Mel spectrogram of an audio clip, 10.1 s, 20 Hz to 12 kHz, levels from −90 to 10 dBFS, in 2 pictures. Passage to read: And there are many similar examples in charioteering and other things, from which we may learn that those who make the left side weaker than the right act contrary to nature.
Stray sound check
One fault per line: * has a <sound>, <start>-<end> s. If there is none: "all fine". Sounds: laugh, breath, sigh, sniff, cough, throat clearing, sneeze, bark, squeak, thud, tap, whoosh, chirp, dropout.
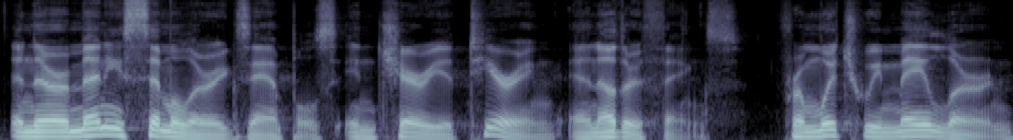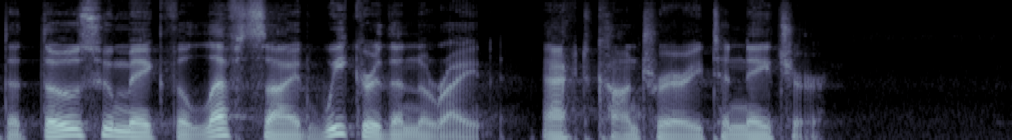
all fine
